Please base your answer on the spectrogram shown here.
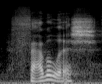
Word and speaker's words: Fabalish: and Jack, introduced me to, and it is pronounced Fabalish, which is a fabulous name for a brand, by the way.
